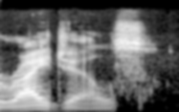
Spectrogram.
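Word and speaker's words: Rigel: with to the rig i hate calling them the wriggles because that's not that's supposed to be pronounced oh the rye gels yeah exactly it's interesting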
